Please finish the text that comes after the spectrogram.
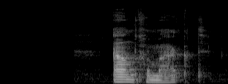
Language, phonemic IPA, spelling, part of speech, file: Dutch, /ˈaŋɣəˌmakt/, aangemaakt, verb, Nl-aangemaakt.ogg
- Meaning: past participle of aanmaken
